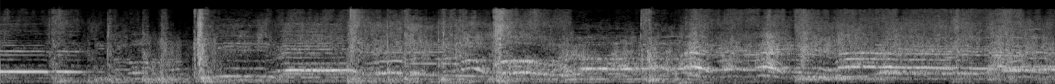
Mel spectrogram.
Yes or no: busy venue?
yes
